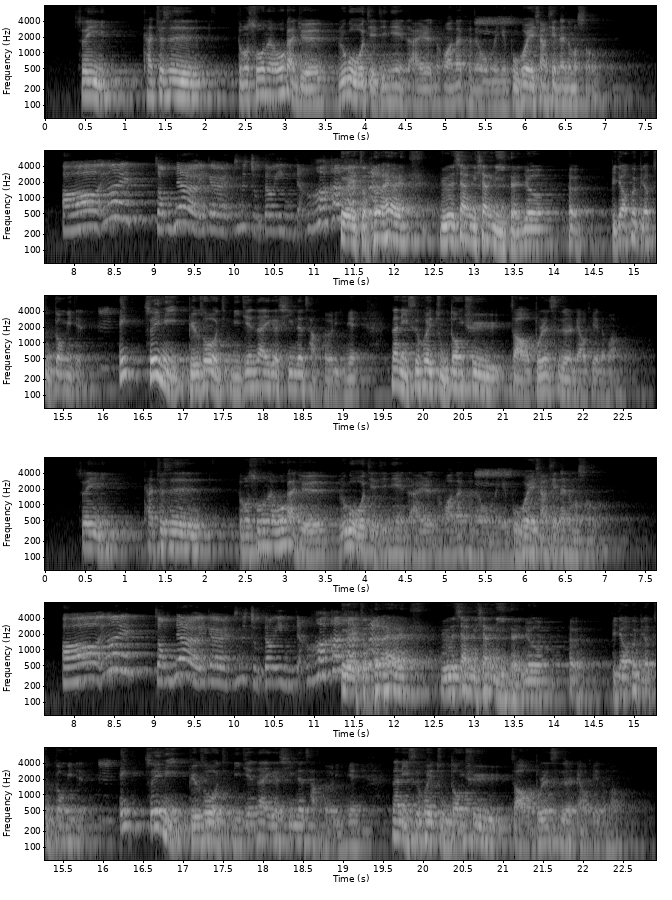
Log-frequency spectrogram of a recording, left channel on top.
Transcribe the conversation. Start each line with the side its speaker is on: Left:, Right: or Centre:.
Left: 所以她就是怎么说呢？我感觉如果我姐今天也是 I 人的话，那可能我们也不会像现在那么熟。
Right: 嗯嗯，嗯哦，因为总是要有一个人就是主动一直讲话。<laughs>
Left: <laughs> 对，走路来有，比如像像你可能就呃比较会比较主动一点。
Right: 嗯
Left: 诶，所以你比如说我你今天在一个新的场合里面，那你是会主动去找不认识的人聊天的吗？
